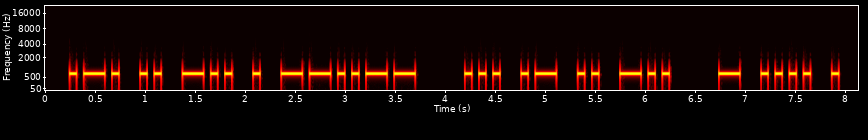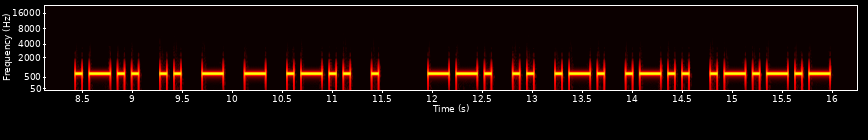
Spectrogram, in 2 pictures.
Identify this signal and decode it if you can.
Morse code, heard as a keyed tone, about 17 wpm, 700 Hz. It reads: RIDE, SAID THE LITTLE GIRL.
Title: Sentences from Top 1200 Words 17wpm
